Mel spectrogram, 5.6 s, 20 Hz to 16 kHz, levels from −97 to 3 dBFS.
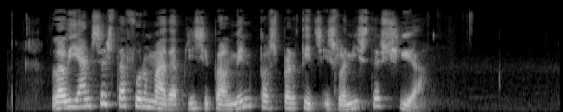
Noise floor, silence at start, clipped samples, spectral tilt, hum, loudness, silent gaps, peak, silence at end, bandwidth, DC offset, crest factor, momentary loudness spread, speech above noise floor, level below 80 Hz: -75 dBFS; 0.55 s; under 0.1%; -3.5 dB/octave; none; -27 LUFS; none; -8 dBFS; 1.4 s; 11.5 kHz; under 0.1%; 22 dB; 7 LU; 48 dB; -82 dBFS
